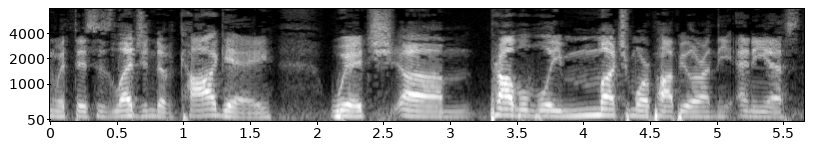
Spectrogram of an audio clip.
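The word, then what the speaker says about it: Kage: this is legend of cog a which probably much more popular on the NES than on an arcade but did you ever play legend of cog a it's mispronounced legend of cage K G yeah and you're basically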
